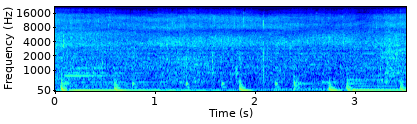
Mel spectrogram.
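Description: Shrimp cooking in a pan for garlic butter shrimp, a soft continuous sizzle with a series of low regular thumps beneath it.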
